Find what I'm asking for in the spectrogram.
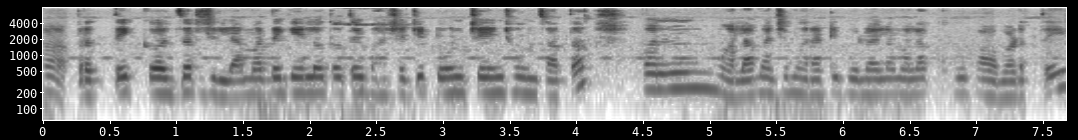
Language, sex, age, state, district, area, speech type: Marathi, female, 45-60, Maharashtra, Yavatmal, rural, spontaneous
